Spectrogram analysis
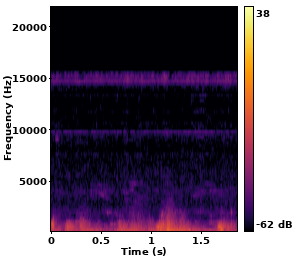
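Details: Chicken with respiratory illness (ngorok) makes short, rough, rattling snoring breath sounds in quick succession before being given a remedy.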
